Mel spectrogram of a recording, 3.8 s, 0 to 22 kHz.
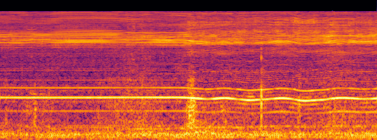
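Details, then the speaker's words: JGY 370 12V gear motor, a faster unit that could not be stopped by hand: steady high-pitched whine with a faint gear buzz, a bit loud, which the owner attributes to high motor speed. Normal gear motor hum. "काफी अच्छी Motors है इसकी आवाज थोड़ी ज्यादा है क्योंकि I think motor की स्पीड ज्यादा है"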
